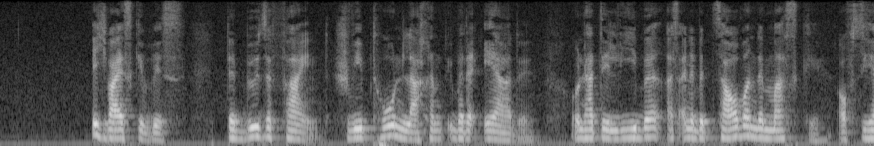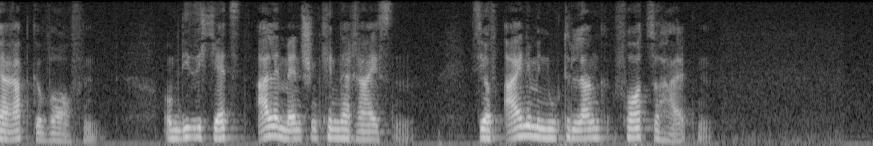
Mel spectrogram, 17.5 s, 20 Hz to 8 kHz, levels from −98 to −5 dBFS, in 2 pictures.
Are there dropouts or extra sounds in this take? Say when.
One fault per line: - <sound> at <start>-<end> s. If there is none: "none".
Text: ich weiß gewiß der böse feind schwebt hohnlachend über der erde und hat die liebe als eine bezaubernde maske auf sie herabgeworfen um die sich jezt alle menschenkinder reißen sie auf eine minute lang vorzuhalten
none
